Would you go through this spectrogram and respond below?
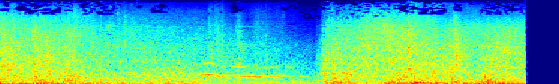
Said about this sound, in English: What they just showed, for those of you on the podcast, was the car exploding off of the deck of the barge.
